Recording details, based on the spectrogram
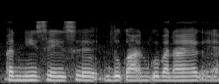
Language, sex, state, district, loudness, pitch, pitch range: Hindi, female, Bihar, Lakhisarai, -18 LUFS, 190 Hz, 185-195 Hz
